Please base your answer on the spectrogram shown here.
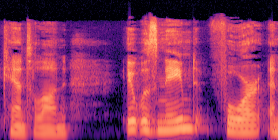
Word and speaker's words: Cantillon: Quick pronunciation note, some people call it the Cantillon effect, others pronounce it the Cantillon effect. I'll be calling it Cantillon.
